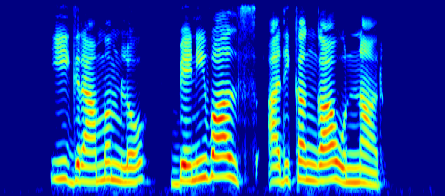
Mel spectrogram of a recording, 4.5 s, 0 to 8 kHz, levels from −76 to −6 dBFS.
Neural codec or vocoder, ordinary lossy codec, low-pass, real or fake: none; none; 7.2 kHz; real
